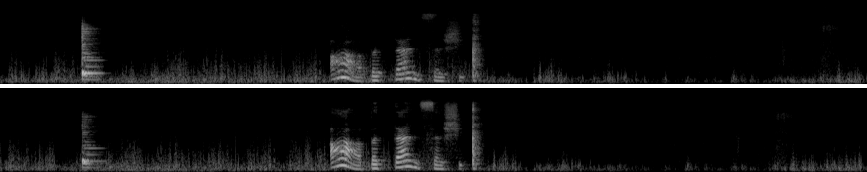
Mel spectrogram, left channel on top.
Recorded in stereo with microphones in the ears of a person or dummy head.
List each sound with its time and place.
0.8 s a cowbell: 40° left (ahead or behind), 0.5 m
3.3 s a woman speaking: 40° right (ahead or behind), 0.6 m
4.7 s chopping: 45° right (ahead or behind), 0.9 m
